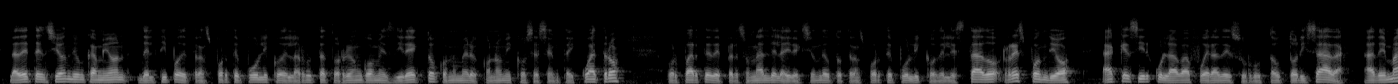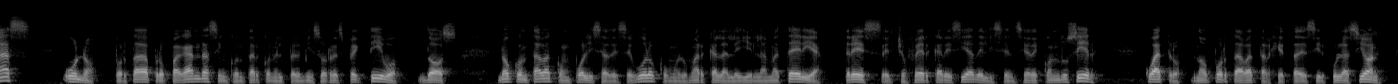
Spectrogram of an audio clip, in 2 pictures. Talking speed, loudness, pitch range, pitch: 170 wpm, -34 LUFS, 90-115 Hz, 95 Hz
